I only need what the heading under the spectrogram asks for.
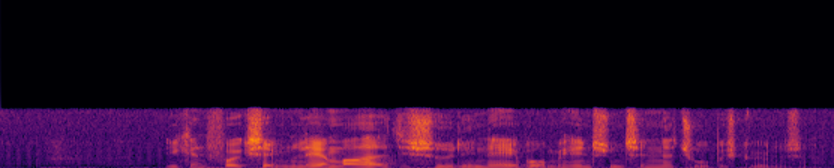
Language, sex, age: Danish, male, 29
